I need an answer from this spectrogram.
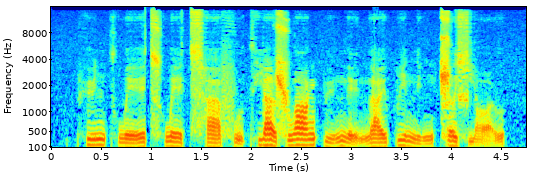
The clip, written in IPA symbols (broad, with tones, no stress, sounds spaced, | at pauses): pʰ y˥ n t̪ʰ w e˧˥ ɪ̯ t͡sʰ w e˧ ɪ̯ t͡sʰ ä˧˥ f ṵ˨˩ t̪ʰ j ä˥˩ ʂ w ɑ˥ ŋ p y˧˥ n̪ ḛ˨˩ ɪ̯ n̪ a˥ ɪ̯ p i˥˩ n i˧˥ ŋ ʈ͡ʂ ɤ˥˩ ɕ j ɑ̰˨˩˦ ʊ̯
